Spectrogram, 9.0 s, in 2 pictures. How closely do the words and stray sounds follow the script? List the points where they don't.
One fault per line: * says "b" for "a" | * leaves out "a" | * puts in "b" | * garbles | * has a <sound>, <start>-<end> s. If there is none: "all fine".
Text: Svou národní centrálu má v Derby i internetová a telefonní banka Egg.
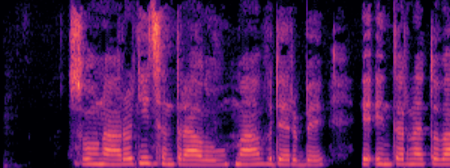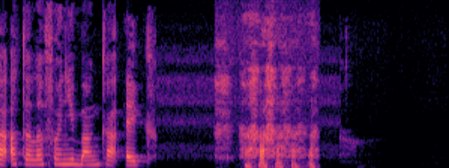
* has a laugh, 6.6-7.7 s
